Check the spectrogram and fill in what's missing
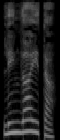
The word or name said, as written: ಲಿಂಗಾಯಿತ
